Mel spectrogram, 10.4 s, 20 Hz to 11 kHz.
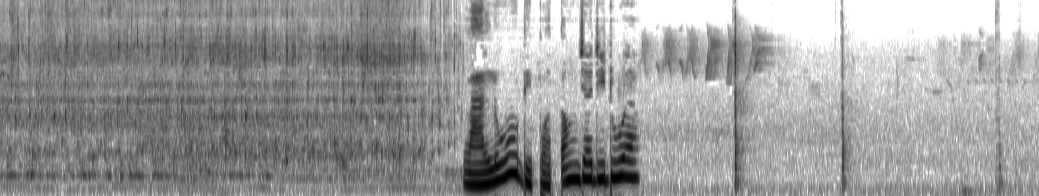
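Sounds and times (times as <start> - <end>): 
limes being washed in water: 0.0 - 4.7
speech: 4.6 - 6.6.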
